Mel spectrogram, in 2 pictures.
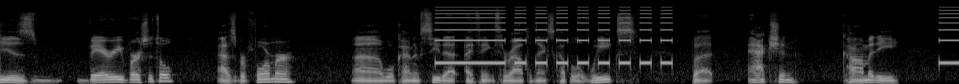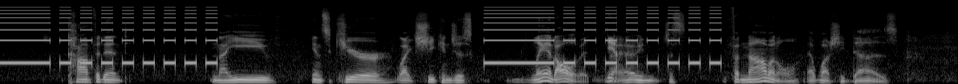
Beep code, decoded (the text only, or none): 1 long, 8 short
